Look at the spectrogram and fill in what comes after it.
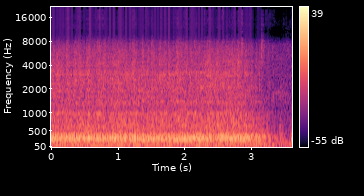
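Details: Maytag washer making a loud, steady growling hum through the spin cycle that dies away as the drum stops; a bearing is suspected.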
